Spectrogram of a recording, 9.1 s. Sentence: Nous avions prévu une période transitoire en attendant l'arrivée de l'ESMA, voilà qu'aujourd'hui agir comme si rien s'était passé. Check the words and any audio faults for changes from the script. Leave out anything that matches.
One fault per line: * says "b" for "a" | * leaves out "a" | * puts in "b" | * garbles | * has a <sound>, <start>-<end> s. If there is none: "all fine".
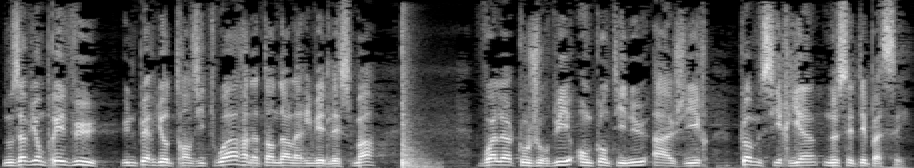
* has a thud, 4.0-4.5 s
* puts in "on continue à"
* puts in "ne"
